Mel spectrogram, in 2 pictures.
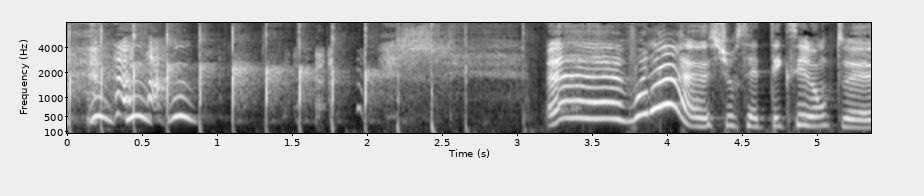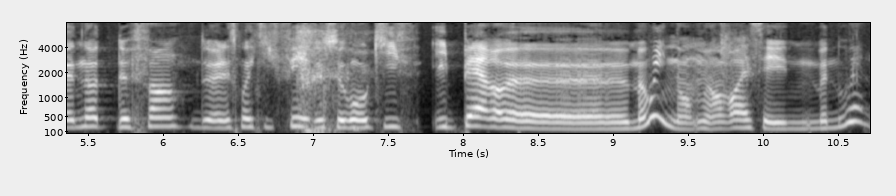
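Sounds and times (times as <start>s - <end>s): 
hand clapping into a microphone: 0.0s - 3.2s
speech: 4.2s - 10.7s.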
